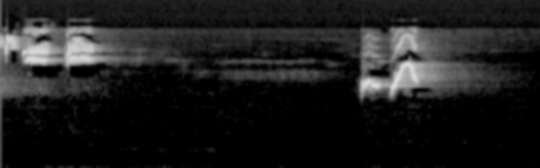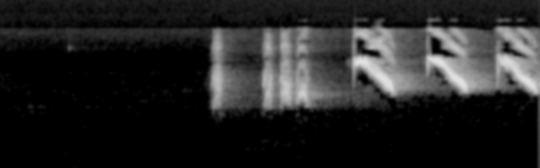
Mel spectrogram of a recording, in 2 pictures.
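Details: Song thrush singing in separate phrases: a high trill, a rising whistle and a rapid clicking series. It ends with a falling sweep repeated three times.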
